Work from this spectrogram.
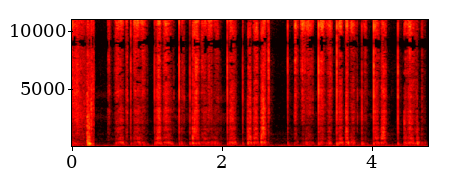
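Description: Quick, dry fingertip scratches rasp across a glossy paperback cover, with one sharper tap at the start.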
